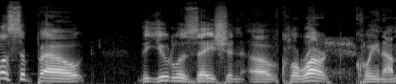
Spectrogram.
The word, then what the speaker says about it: chloroquine: Tell us about the utilization of chloroquine.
